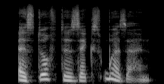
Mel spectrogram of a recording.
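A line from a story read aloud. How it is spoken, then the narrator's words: Plain. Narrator (German): sagte Edward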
